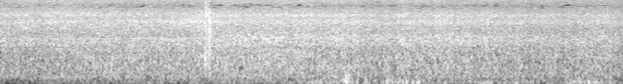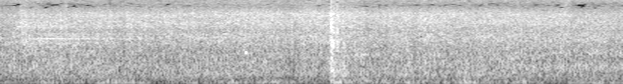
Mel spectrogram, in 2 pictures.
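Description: Strong storm wind rushing through trees, with gusts buffeting the microphone and a couple of sharp clicks.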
